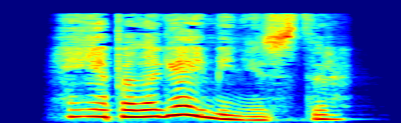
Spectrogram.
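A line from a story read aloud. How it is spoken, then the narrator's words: Silky voice. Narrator (Russian): шелковым голоском сказала Амбридж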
